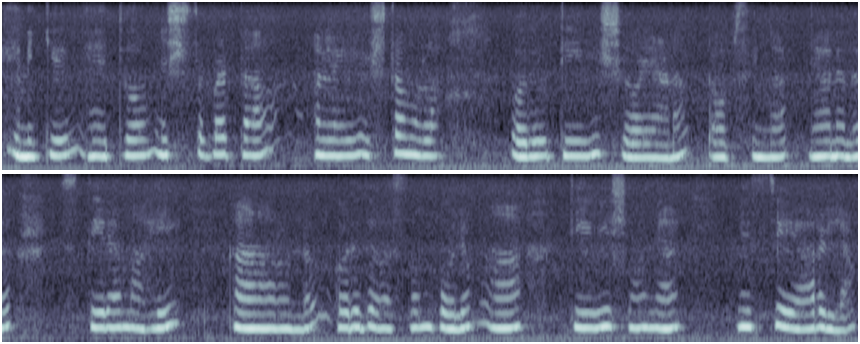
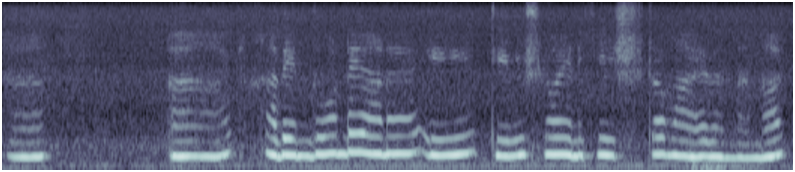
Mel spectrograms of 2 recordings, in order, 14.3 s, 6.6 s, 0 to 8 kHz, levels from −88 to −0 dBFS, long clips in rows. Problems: constant background noise, low volume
